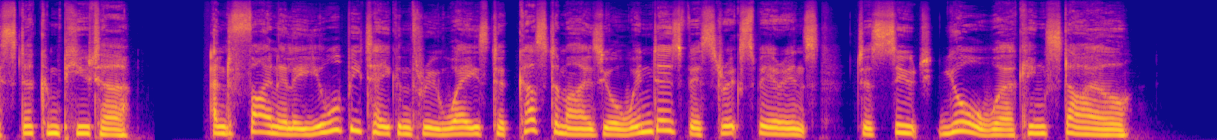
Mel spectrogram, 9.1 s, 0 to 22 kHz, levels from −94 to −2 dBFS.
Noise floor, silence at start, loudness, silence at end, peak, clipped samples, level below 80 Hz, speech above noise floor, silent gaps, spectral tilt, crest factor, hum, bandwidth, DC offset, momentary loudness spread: -74 dBFS; 0 s; -15 LUFS; 0.65 s; 0 dBFS; under 0.1%; -50 dBFS; 60 dB; 1.15-1.29 s; -5.5 dB/octave; 14 dB; none; over 20 kHz; under 0.1%; 5 LU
